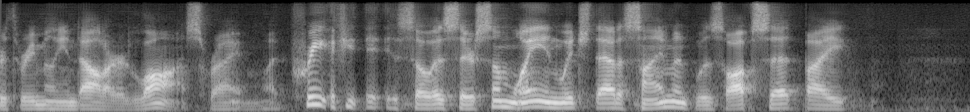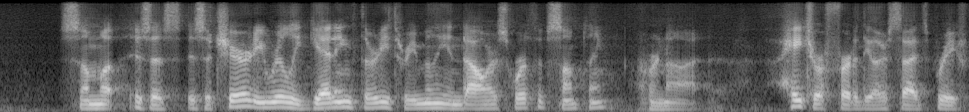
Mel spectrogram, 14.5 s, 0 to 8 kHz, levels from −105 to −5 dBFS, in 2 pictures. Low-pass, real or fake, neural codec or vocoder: 7.2 kHz; fake; codec, 16 kHz, 0.7 kbps, FocalCodec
